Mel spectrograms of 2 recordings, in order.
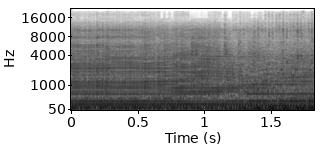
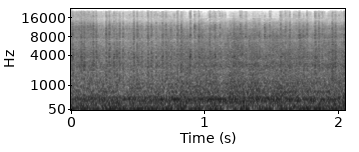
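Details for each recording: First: Asplundh JEX Chuck n Duck wood chipper running with a steady engine drone and light rattle; the drum bearings are silent with no growl or squeal, only blade air noise. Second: Old Asplundh JEX Chuck n Duck wood chipper, long abandoned, with water found in the bearing grease: a loud, dense rattling roar that doesn't let up. Owner suspects bearing trouble, not confirmed.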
